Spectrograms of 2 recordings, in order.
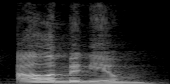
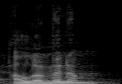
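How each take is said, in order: First: It is said with a British pronunciation. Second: It is said with an American pronunciation. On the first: "That's how we say it" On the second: "You guys say aluminum?"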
